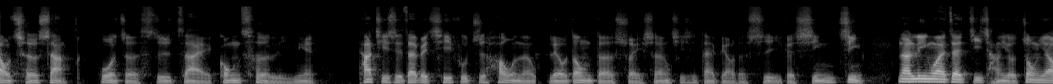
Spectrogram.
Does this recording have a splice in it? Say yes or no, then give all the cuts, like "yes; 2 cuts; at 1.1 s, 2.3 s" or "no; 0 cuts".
yes; 2 cuts; at 5.4 s, 6.7 s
